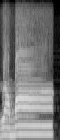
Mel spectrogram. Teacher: अब अगर रमा को हम बहुत देर तक लास्ट वाले को खींच लें तो प्लुत हो जाता है। जैसे हम रमा दूर है, कोई लड़की है और उसको पुकार रहे हैं कि रमा, अगर उसके बड़ा आ को बड़ी देर तक खींचे रहते हैं तो ये बड़ा आ जो है, ये लास्ट वाला बड़ा आ, ये प्लुत हो जाता है।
